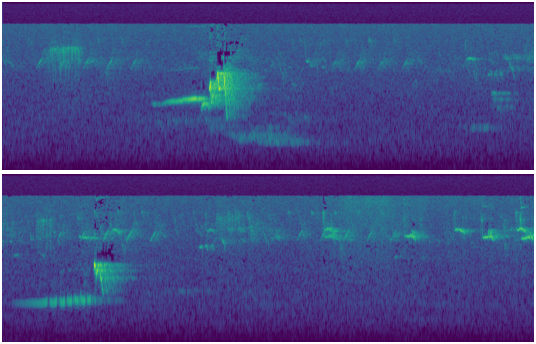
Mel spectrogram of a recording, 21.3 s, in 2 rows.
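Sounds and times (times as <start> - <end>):
Japanese bush warbler song: 0.0 - 21.2.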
